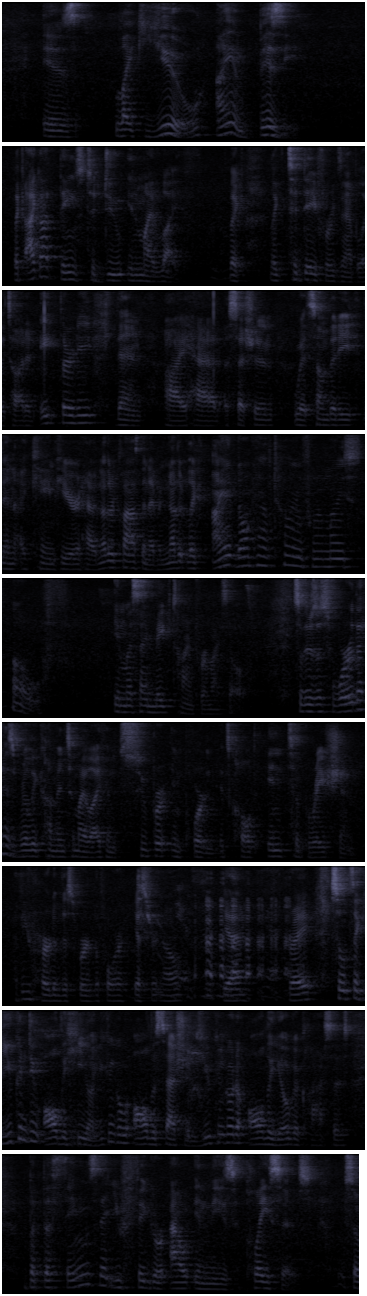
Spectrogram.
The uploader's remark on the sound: recorded live from Bali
